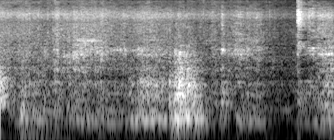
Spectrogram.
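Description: Sugar and water go into a hot pan for raw mango and cashew chutney. There is a close, steady sizzle, with stirring scrapes and a few metallic clinks of utensil on pan, including a sharp tap near the end.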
